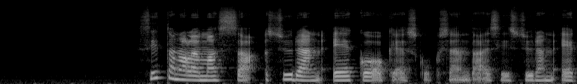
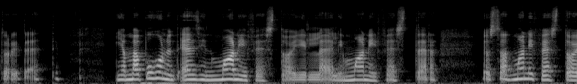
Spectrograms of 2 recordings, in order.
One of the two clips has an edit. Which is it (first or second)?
second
